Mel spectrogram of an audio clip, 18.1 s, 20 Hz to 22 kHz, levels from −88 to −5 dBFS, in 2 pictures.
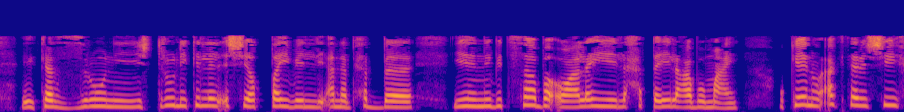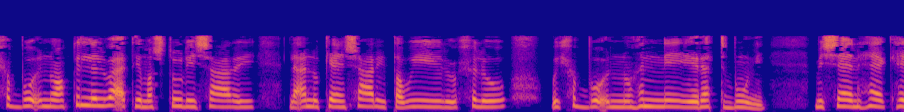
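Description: Throughout the speech, nothing survives above 5.8 kHz, and the remaining sound is watery and swirly, with chirpy sibilants, which points to a very low bitrate. This is MP3 compression, likely: on a spectrogram, a hard ceiling at 5.8 kHz, with weak bands flickering between frames.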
